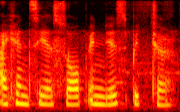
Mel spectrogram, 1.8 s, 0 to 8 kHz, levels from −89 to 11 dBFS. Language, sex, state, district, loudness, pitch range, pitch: English, female, Arunachal Pradesh, Lower Dibang Valley, -21 LUFS, 215-225 Hz, 220 Hz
